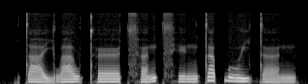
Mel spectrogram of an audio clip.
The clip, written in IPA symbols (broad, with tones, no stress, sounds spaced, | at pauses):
t̪ aː˨˩ j w aː˨ w t̪ʰ œː˨ t͡sʰ ɐ˨˥ n t͡sʰ ɪ˨˧ ŋ t̪ ɐ˥ p̚ uː˧ j t̪ ɐ˨ n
